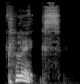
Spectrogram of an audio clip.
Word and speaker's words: Cliqz: It's spelt Qlix, C-L-I-Q-Z.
